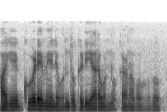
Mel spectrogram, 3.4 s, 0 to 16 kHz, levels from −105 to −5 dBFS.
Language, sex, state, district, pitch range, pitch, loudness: Kannada, male, Karnataka, Koppal, 95-100 Hz, 95 Hz, -21 LUFS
